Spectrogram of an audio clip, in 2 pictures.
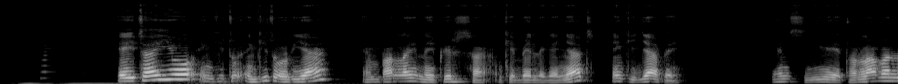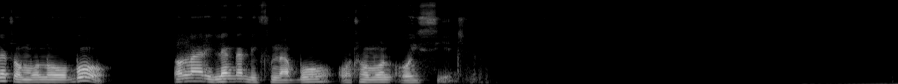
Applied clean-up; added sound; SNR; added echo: neural mask model DeepFilterNet 3.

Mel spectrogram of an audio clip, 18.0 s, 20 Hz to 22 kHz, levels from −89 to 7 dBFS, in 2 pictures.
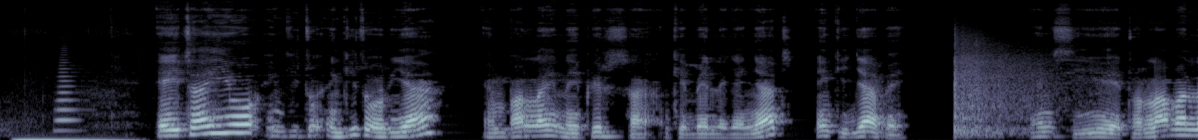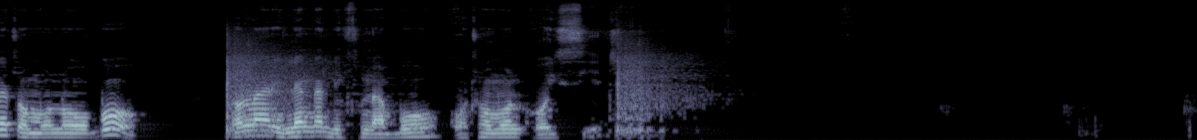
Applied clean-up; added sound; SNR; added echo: classical method spectral subtraction.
